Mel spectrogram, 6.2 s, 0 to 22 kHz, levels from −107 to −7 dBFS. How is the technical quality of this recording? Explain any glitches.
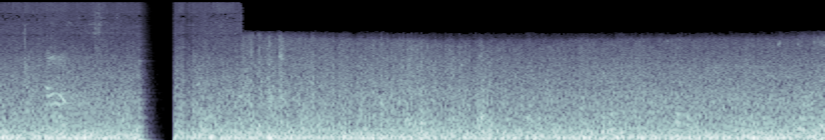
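The quality is compromised by three kinds of call-transmission glitch, all starting in the first two seconds.

Call audio freeze, 1.05 to 1.32 s: the sound stalls for about a quarter of a second. The last sound is stretched into a fading buzz or hiss, and about 0.12 s of that is silence, before the audio resumes where it left off with nothing lost. The likely cause is late packets draining the jitter buffer, which the receiver papered over. On a waveform it shows as a decaying tail and a flat gap. A spectrogram shows smeared, featureless energy dying out, then a clean restart.

Short concealed packet loss, at 1.38 to 1.42 s and again at 1.42 to 1.45 s: two back-to-back 20 ms chunks never reached the decoder. The receiver extended the preceding sound to cover each hole and crossfaded back in. This is heard as a quick smear or wobble. On a spectrogram there are two brief patches where detail blurs or repeats.

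Call bitrate drop, 1.82 s to the end: the encoder was starved of bits, which fits a fall from 32 kbps to about 8 kbps, bottoming out for about 1.4 s. Coding turns coarse and the bandwidth narrows from 20 kHz to 8 kHz, so the sound becomes muffled and rough. A spectrogram shows a hard ceiling near 8 kHz and blocky, watery texture below it. The waveform loses fine high-frequency detail.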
